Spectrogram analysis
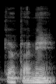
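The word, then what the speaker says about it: Κατάνη: agli accenti visto che la corretta pronuncia della città greca catania è katane il bello dei confronti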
